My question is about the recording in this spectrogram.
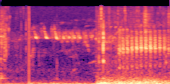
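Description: Frogs croaking in rapid pulsing trains, with a loud low rumble joining about a second in.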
